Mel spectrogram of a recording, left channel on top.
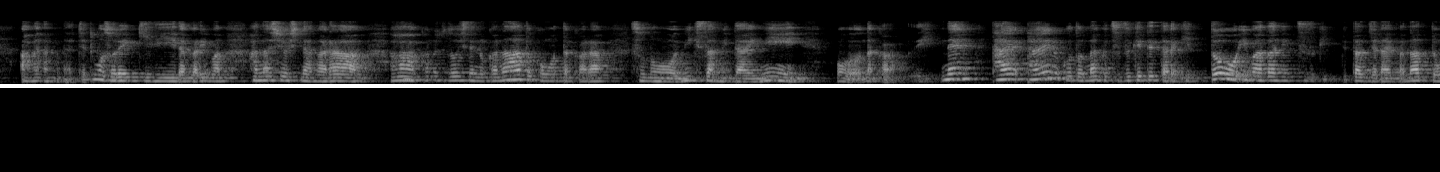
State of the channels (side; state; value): right; silent; digital silence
